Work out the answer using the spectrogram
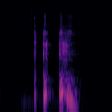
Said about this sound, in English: I wanted to, sorry, I was clearing my throat. Okay. I apologize.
